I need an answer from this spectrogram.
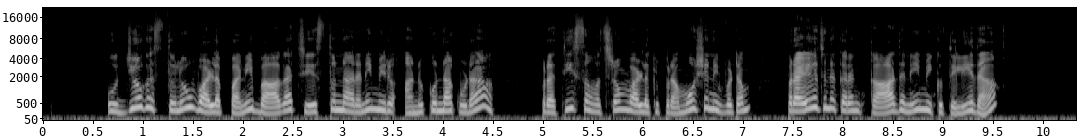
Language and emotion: Telugu, disgusted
